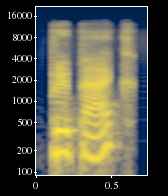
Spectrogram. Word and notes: prepack: Indian

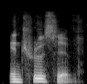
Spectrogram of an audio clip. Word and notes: intrusive: American English

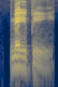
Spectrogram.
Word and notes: maybe: American English

